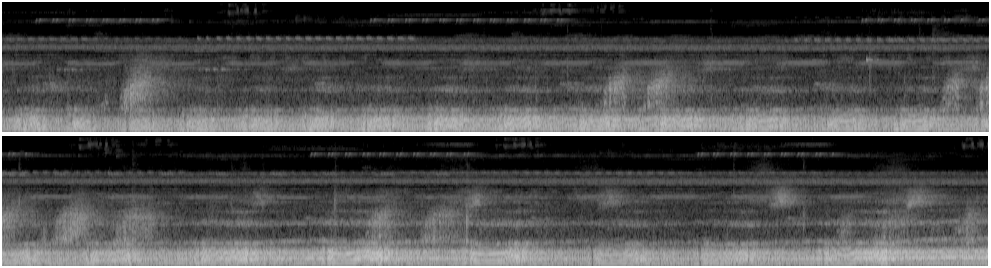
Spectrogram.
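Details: Purus red howler monkeys, Alouatta puruensis, wild in rainforest, howling in a chorus meant to prevent fighting between groups: a continuous deep roaring drone with rough, pulsing grunts throughout. Steady high insect whines run in the background.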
